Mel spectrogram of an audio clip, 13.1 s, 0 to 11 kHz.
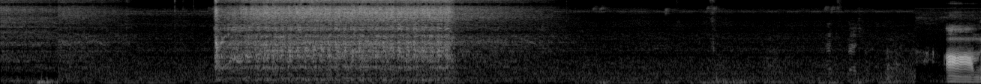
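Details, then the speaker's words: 1993 Ford F-150 with swapped 351 Windsor, other throttle position sensor fitted to good throttle body: steady three-second cranking with no catch; owner thinks sensor read wide open, holding flood-clear mode, since unplugging it let it start; diagnosed bad TPS, replaced. "basically I think it was in flood out mode and the sensor was reading that it was mashed down all the time and therefore wouldn't start cuz as soon as I unplugged the sensor and tried to start it, it came right to life."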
